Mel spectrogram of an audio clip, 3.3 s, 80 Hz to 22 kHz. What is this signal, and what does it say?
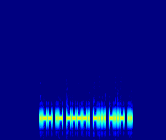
Morse code, heard as a keyed tone, about 41 wpm, 700 Hz. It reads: WA9BXI
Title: USA Call Signs - 6 Characters - 2x Character Spacing - 45wpm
